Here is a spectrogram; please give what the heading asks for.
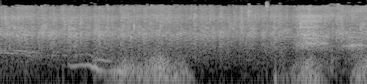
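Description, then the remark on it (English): A crowd breaks into sustained applause for the sponsors, Wolverhampton Building Supplies, a dense, steady wash of clapping that holds at a fairly even loudness throughout, with a few faint voices and cheers mixed in underneath. “First of all, round of applause to our superb sponsors, Wolverhampton Building Supplies.”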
